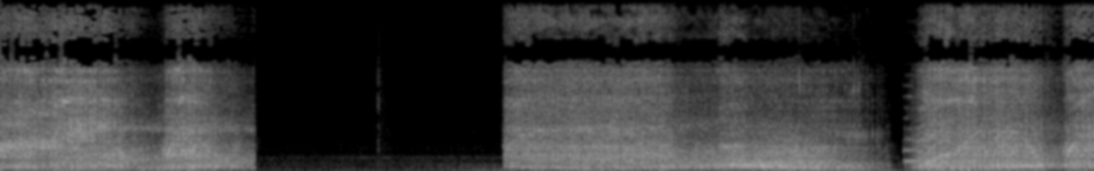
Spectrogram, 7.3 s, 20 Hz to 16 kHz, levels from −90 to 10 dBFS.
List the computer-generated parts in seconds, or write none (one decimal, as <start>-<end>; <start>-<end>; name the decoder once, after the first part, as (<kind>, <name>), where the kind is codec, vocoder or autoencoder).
2.2-6.6 (vocoder, BigVGAN v2)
